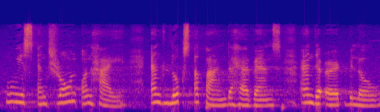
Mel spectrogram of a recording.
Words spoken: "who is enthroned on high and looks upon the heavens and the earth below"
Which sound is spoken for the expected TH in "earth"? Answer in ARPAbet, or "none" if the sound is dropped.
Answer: T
